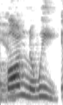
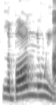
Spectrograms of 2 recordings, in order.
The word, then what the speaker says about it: La Bonne Nuit: So Ronnie gathers the gang at the speakeasy, because I can't pronounce it in French. I know I'm Canadian. – La Bonne Nuit. – Is that it? – La Bonne Nuit.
